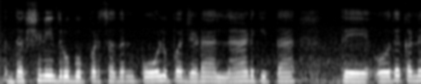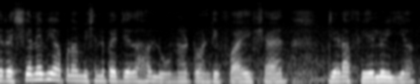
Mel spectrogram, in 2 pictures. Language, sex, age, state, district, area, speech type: Dogri, male, 18-30, Jammu and Kashmir, Reasi, rural, spontaneous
